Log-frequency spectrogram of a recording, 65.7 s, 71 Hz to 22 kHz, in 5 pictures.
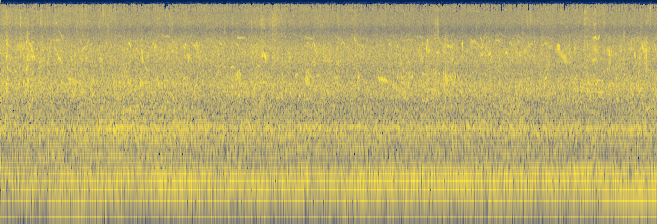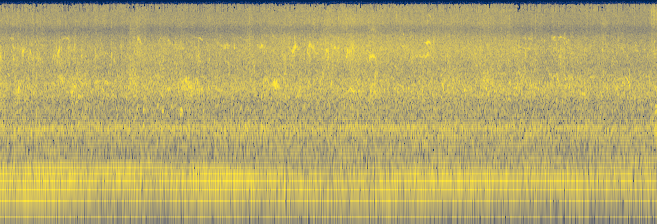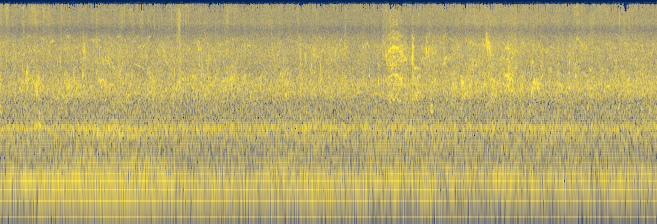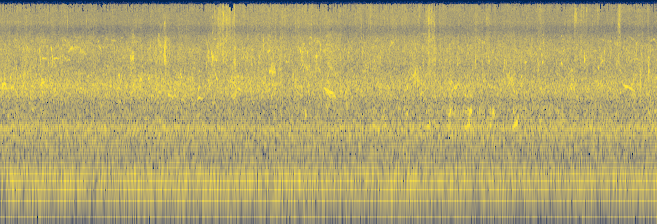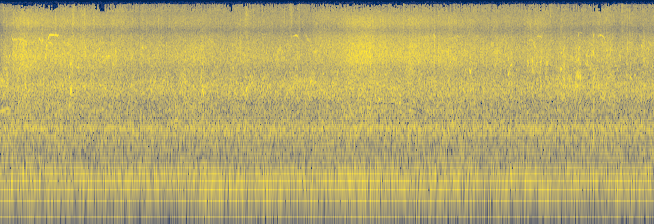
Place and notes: Otmoor RSPB reserve, Oxford, UK - Starlings coming in to roost after murmuration
An estimated 50,000 birds roosted in the reed beds during the winter months, and large numbers still do. I put the recorder in a Hawthorn bush and retreated to some cover to watch the birds coming in to roost in the reed beds. Greylag geese flew over at various points and Mallard and other wildfowl can be heard, along with a couple af light aircraft of course....Sony M10 with built in mics.
South East, England, United Kingdom, 23 December 2018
